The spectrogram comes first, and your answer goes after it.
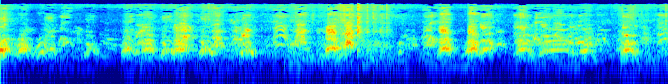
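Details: Abandoned dogs housed at Hanna's shelter in Daegu keep up a steady run of sharp, mid-pitched barks and yips, loosely spaced and overlapping, with faint talking mixed in.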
